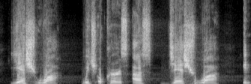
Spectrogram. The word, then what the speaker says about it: Yeshua: ninyo sa wikang hebreo Yan po ay Yeshua hindi yoshua walaa pong yoshua imbento po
